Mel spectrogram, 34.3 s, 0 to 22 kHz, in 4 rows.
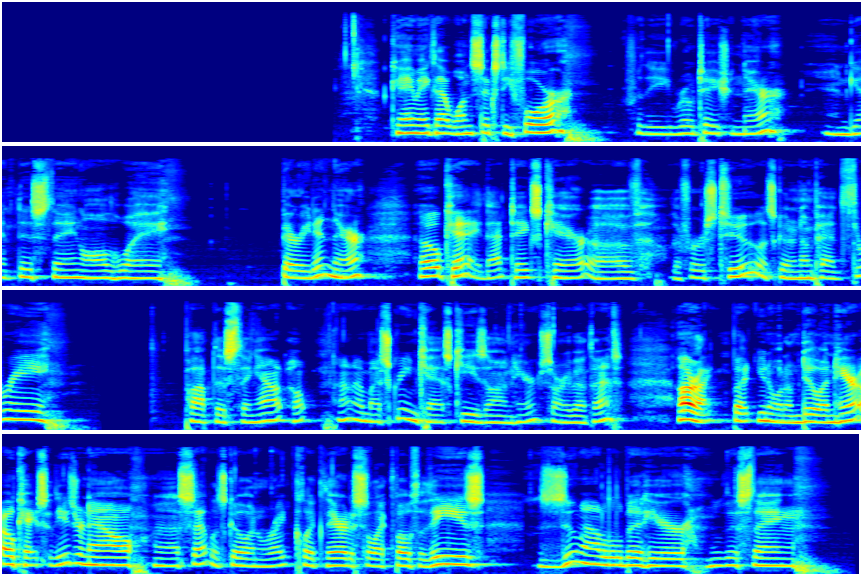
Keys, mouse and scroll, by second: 29.2 shift+right click, 30.4-30.8 scroll down 6, 31.0 shift+middle click, 34.0-34.3 scroll down 1.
